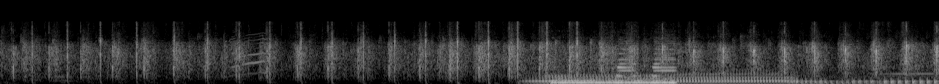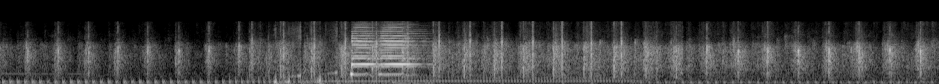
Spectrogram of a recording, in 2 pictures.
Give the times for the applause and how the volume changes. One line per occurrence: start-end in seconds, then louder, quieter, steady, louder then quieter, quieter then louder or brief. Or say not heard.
0.0-18.7 louder.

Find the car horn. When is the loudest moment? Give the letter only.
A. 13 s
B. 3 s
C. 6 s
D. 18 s
A.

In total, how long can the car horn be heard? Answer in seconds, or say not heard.
3 s.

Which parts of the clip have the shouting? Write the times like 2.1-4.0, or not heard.
2.2-2.7.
